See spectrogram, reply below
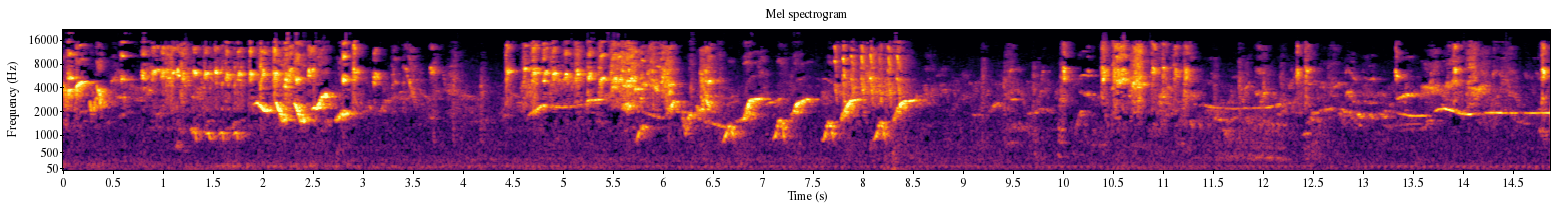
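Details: White-rumped shama of Aceh stock, a captive bird whose song borrows from cici merah, ciblek, tengkek and other species. Fast upward whistled sweeps and chatter come in bursts, fading to sparse drawn-out whistles against a background hiss.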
